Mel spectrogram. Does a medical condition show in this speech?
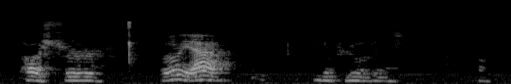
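Yes: cerebral palsy; from birth or womb, arm spasms; arm spasms, milder than others with it.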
